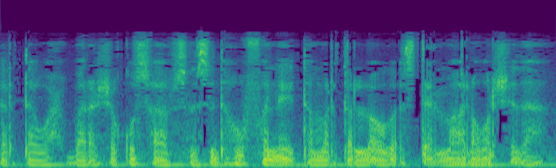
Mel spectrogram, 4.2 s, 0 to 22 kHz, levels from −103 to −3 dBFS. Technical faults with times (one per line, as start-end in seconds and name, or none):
0.00-4.17 AAC compression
